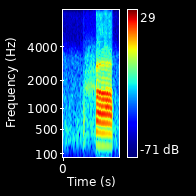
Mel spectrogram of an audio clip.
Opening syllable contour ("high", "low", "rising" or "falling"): low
